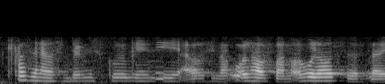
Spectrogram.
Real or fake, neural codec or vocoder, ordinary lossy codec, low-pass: fake; codec, 16 kHz in and 24 kHz out, 1.1 kbps, FireRedTTS-2 codec; none; 3.6 kHz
